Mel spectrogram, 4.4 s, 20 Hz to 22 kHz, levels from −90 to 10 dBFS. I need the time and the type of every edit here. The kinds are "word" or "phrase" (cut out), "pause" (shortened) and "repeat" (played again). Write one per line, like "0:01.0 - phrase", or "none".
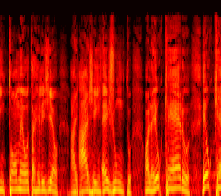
0:01.5 - word
0:02.0 - word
